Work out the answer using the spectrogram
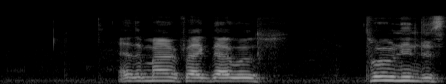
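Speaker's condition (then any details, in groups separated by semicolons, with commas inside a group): Speech impediment; sometimes hard for others to understand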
